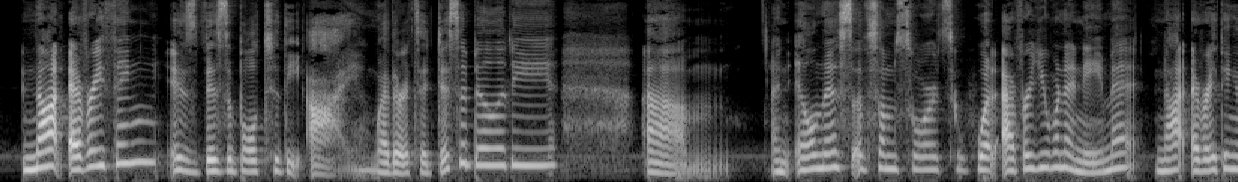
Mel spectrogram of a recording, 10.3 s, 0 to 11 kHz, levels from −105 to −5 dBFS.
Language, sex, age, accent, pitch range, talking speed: English, female, 20-39, American, 205-265 Hz, 145 wpm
